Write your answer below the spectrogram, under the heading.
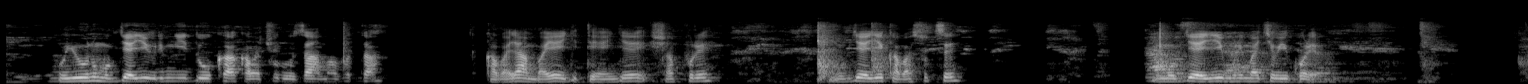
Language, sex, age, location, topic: Kinyarwanda, male, 25-35, Kigali, health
